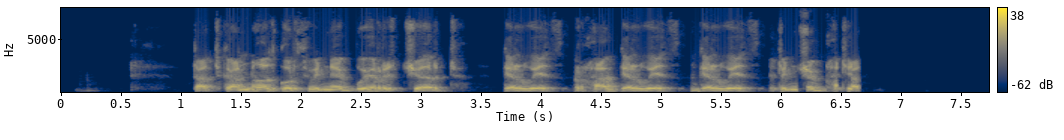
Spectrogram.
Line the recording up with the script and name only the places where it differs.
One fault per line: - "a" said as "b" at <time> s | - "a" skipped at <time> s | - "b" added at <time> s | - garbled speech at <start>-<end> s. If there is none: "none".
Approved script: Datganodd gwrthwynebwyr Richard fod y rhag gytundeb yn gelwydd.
- "fod" said as "gelwydd" at 3.8 s
- "gytundeb" said as "gelwydd" at 4.7 s
- garbled speech at 5.9-6.7 s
